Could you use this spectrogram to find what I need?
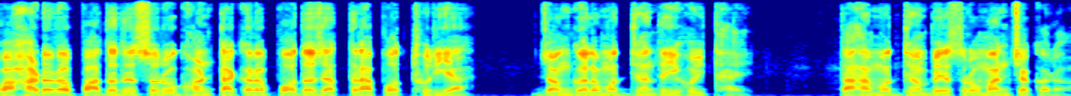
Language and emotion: Odia, neutral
